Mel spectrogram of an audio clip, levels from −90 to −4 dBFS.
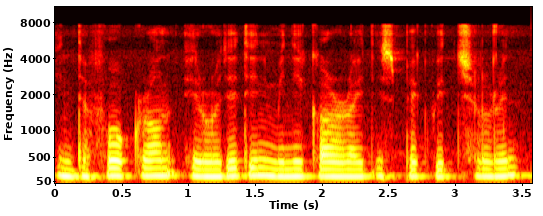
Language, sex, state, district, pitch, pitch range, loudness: English, male, Nagaland, Kohima, 140 Hz, 135-145 Hz, -13 LUFS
